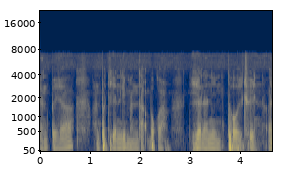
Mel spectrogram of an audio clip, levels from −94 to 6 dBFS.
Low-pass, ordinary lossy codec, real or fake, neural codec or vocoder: 7.2 kHz; none; real; none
